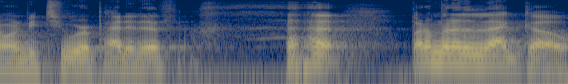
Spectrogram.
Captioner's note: laughs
